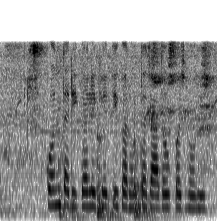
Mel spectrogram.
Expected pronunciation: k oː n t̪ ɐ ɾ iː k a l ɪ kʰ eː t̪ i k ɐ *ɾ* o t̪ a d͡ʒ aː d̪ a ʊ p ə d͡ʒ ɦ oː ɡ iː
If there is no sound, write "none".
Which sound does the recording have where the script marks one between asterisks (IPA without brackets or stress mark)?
ɾ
